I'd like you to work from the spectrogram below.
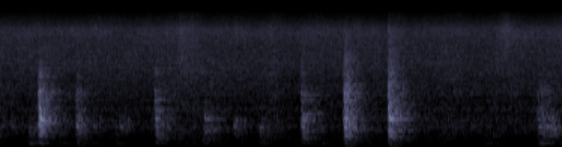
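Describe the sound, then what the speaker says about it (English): Sweet potatoes being stirred into a kale and chickpea curry in a pan, giving a soft background sizzle broken by several scraping spoon strokes at irregular intervals, close and moderately quiet, with no talking. "So adding all of the sweet potatoes and mixing those together."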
